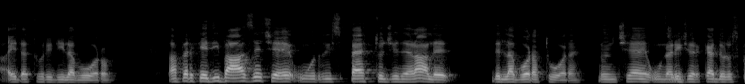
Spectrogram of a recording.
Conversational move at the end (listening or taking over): listening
